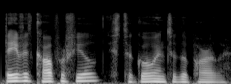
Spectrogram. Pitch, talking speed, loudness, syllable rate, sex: 130 Hz, 210 wpm, -18 LUFS, 5.9 syllables/s, male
